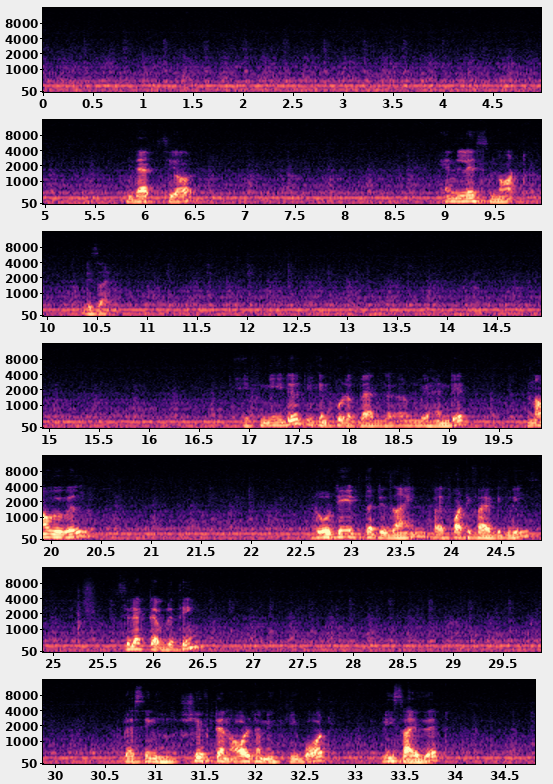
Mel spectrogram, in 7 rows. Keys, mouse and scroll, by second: 10.2 click, 18.1 click, 24.1 click, 31.6 click.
